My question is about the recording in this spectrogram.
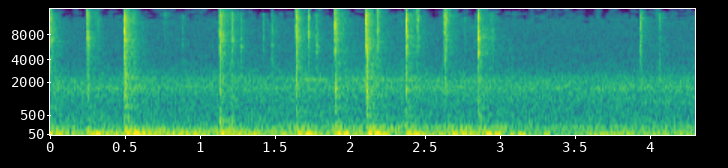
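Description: Computer keyboard typing: a quick, uneven run of about a dozen key clicks, stopping about three seconds in.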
